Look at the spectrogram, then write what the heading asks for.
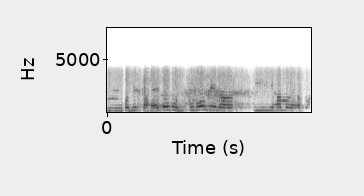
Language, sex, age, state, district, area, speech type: Hindi, male, 18-30, Madhya Pradesh, Betul, urban, conversation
